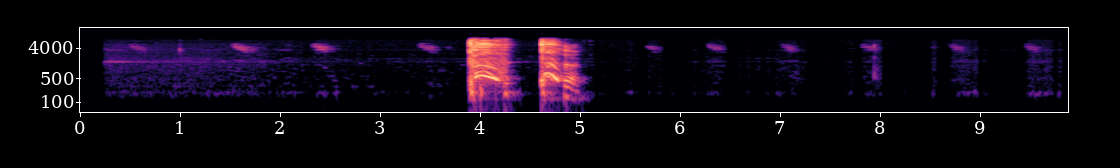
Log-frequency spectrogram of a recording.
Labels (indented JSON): {
  "expert_labels": [
    {
      "quality": "good",
      "cough_type": "unknown",
      "dyspnea": false,
      "wheezing": false,
      "stridor": false,
      "choking": false,
      "congestion": false,
      "nothing": true,
      "diagnosis": "healthy cough",
      "severity": "pseudocough/healthy cough"
    }
  ],
  "age": 25,
  "gender": "male",
  "respiratory_condition": true,
  "fever_muscle_pain": false,
  "status": "COVID-19"
}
